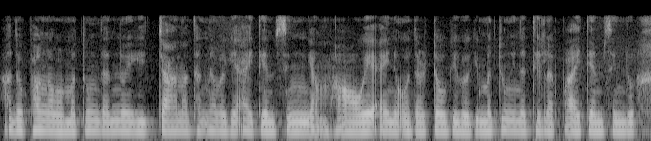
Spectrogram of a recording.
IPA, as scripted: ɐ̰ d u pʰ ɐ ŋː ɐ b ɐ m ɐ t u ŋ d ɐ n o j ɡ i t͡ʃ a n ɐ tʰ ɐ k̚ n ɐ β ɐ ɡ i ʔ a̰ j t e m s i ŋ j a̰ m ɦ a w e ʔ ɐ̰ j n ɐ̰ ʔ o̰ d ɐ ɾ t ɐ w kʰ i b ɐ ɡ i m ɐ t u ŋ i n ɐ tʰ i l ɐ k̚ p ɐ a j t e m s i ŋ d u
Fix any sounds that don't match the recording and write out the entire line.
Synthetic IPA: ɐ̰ d u pʰ ɐ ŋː ɐ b ɐ m ɐ t u ŋ d ɐ n o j ɡ i t͡ʃ a n ɐ tʰ ɐ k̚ n ɐ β ɐ ɡ i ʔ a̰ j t e m s i ŋ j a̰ m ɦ a w e ʔ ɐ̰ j n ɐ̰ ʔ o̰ d ɐ ɾ t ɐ w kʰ i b ɐ ɡ i m ɐ t u ŋ i n ɐ tʰ i l ɐ k̚ p ɐ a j t e m s i ŋ d u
